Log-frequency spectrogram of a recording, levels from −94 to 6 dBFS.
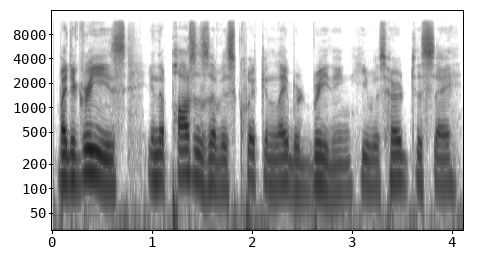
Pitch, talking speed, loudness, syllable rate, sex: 120 Hz, 235 wpm, -18 LUFS, 5.6 syllables/s, male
